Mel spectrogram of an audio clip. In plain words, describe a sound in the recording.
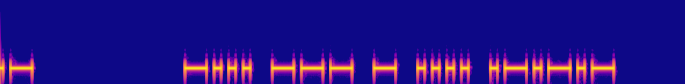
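A telegraph key taps out Morse code in quick beeping tones.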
